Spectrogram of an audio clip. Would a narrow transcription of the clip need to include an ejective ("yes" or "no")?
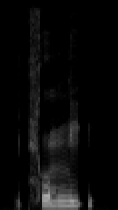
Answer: no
